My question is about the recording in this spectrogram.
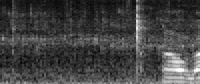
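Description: Tabletop water fountain trickling softly over stones, with a single sharp click about a second and a half in.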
